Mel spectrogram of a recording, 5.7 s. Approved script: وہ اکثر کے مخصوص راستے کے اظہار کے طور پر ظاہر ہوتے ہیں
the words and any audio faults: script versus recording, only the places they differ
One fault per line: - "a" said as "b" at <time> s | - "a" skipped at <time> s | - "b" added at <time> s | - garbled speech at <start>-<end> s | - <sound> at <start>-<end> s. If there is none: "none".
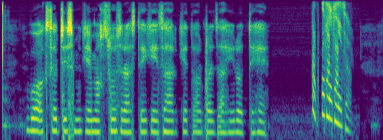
- "جسم" added at 0.9 s
- chirp at 4.7-5.3 s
